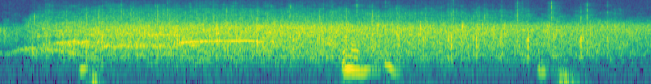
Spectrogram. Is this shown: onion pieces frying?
no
